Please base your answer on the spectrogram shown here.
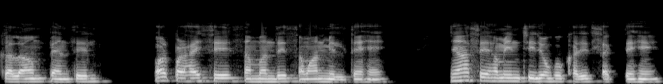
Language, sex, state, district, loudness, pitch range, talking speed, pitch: Hindi, male, Bihar, Lakhisarai, -13 LUFS, 125-145 Hz, 170 wpm, 135 Hz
